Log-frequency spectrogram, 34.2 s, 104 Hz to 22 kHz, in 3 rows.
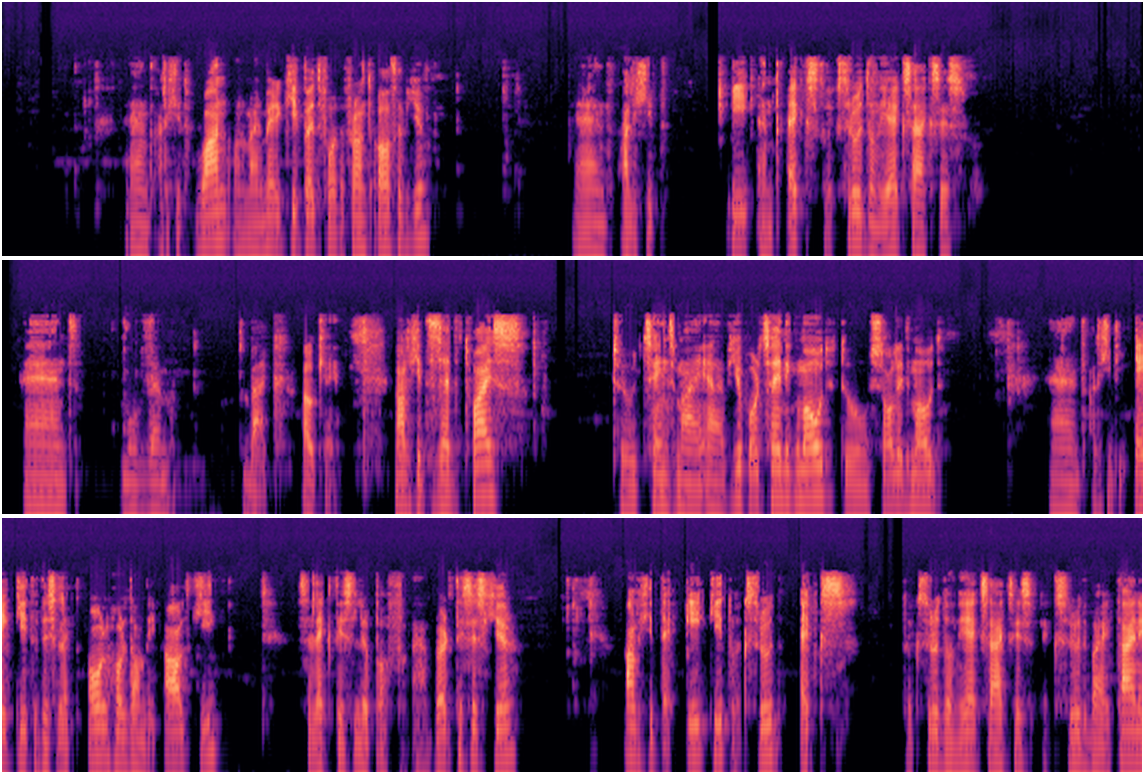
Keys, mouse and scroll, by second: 0.7-1.8 drag, 1.8 KP_1, 7.2 e, 12.6-14.7 drag, 15.7 z, 16.7 z, 21.7-22.8 middle drag, 22.8 a, 24.8-26.7 right drag, 28.8 middle click, 29.6 e, 33.6-34.2 drag.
